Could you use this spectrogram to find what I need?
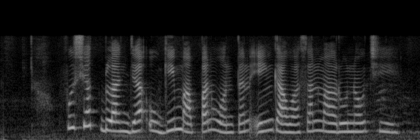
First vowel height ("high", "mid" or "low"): high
